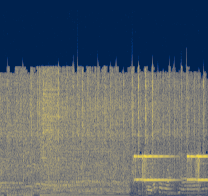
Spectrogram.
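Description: Background music that stops abruptly about two-thirds of the way in. A bicycle bell then rings twice, each ring held for about a second, over children's voices.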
